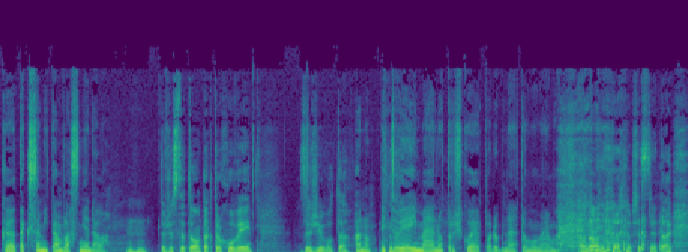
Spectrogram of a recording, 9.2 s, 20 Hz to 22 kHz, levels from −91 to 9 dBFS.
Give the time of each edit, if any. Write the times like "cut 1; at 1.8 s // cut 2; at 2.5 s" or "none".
none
